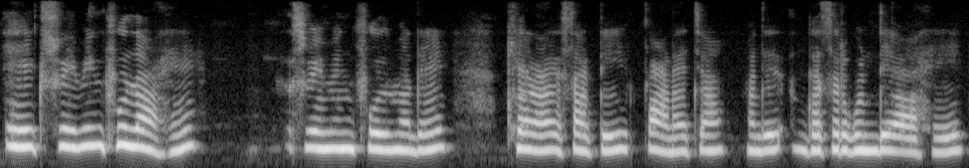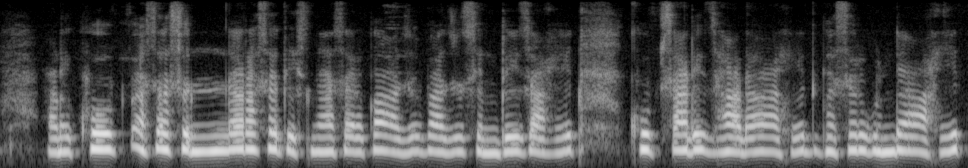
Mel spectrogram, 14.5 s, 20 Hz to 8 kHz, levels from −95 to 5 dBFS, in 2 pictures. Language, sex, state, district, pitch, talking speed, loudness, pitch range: Marathi, female, Maharashtra, Washim, 240 Hz, 110 wpm, -16 LUFS, 225-255 Hz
